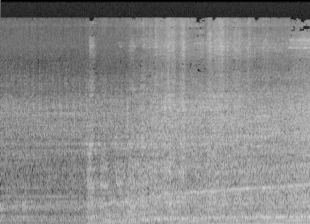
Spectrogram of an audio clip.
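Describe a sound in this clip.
A tractor's diesel engine idles, then revs up louder and rises in pitch.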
